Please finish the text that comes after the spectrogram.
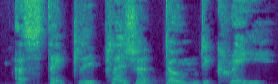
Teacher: once again creating a powerful iambic tetrameter · A stately pleasure dome decree. The alliterative d sound punctuates the final iamb, picking up on the second iamb of the first line, and we've got little echoes going on with Kubla and pleasure and stately and decree.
